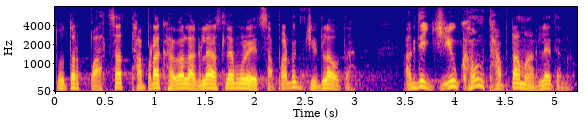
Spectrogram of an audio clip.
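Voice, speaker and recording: A man narrating an audiobook novel with expressive, measured storytelling. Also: medium pitch, slightly rough. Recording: long reverb.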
